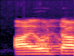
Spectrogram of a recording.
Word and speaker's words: iota: आयोटा पढ़ना है इसको बच्चों। ये आई नहीं है, ठीक है? ABC वाला आई नहीं है, ये आयोटा है।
